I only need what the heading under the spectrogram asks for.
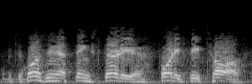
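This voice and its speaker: A somewhat high male voice in a dull radio recording with faint hum, an actor playing a folksy sidekick in a suspense drama. He talks colloquially, worried but game, with a wry edge. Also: fairly quick, close to an everyday voice. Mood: discouraged.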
